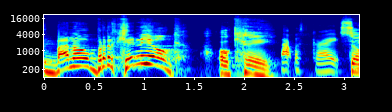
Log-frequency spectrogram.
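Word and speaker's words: Bannau Brycheiniog: It's Bano Brycheiniog.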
